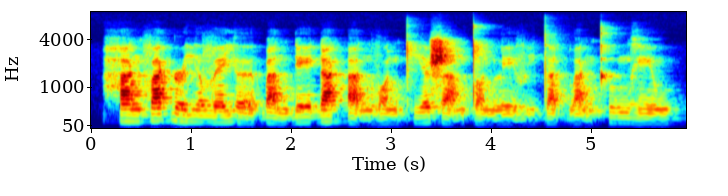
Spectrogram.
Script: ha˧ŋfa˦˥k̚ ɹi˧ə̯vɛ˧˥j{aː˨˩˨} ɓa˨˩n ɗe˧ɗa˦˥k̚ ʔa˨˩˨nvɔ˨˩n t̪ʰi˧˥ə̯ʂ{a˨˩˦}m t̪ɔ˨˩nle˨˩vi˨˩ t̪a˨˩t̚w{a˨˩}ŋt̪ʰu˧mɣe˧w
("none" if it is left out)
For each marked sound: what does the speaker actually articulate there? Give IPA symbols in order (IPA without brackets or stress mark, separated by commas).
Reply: əː˨˩˨, a˨˩˦, a˨˩˨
